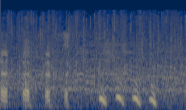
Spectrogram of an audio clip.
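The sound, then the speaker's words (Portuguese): A burst of cheering welcoming two guests from Halo Project Brasil: a run of short, rhythmic vocal shouts, about eight in quick succession, some high and some lower with falling pitch, over faint background noise. Distinct clapping is hard to pick out. “Hoje nós temos aqui dois convidados ilustres, então suba as palmas aí para a galera do Halo Project Brasil.”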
